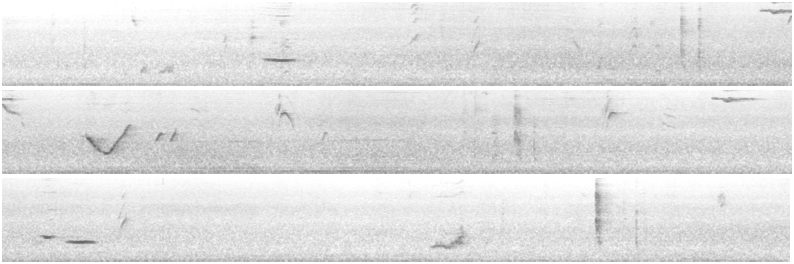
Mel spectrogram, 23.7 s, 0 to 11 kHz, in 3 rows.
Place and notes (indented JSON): {
  "title": "Roskildevej, Frederiksberg, Denmark - Zoo birds and cars",
  "date": "2017-03-17 15:55:00",
  "description": "Diverse exotic bird songs recorded from outside the zoo. Passing cars behind the recorder.\nDivers chants d’oiseaux exotiques, capturé de l’extérieur du zoo. Bruit de trafic (rue frequenté, dérrière l’enregistreur)",
  "latitude": "55.67",
  "longitude": "12.52",
  "altitude": "22",
  "timezone": "GMT+1"
}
